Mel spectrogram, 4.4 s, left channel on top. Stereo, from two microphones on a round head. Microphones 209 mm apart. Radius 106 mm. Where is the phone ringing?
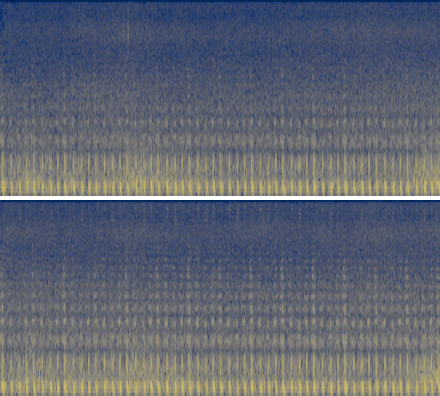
I don't hear a phone ringing.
